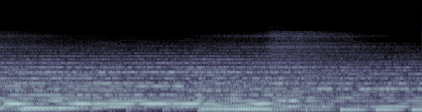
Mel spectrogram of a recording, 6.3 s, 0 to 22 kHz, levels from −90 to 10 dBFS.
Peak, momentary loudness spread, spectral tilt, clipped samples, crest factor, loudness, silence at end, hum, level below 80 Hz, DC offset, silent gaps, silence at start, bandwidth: -10 dBFS; 8 LU; -9.5 dB/octave; under 0.1%; 12 dB; -23 LUFS; 0 s; none; -46 dBFS; under 0.1%; none; 0 s; 6.6 kHz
